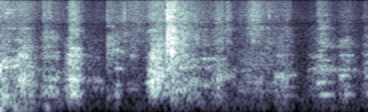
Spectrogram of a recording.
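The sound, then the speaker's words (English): A big dog, Waylon, the company mascot, pants rapidly with quick rhythmic breaths in bursts over a couple of seconds, no talking. “Speaking of big overgrown dogs creatures.”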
